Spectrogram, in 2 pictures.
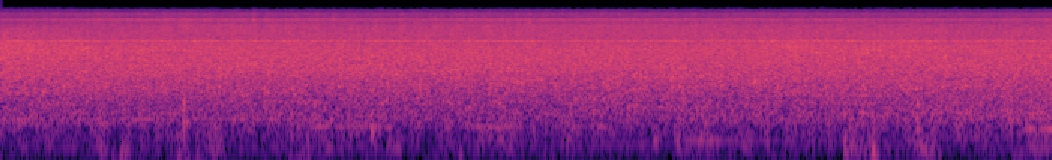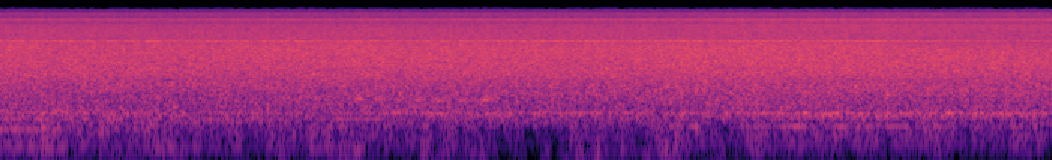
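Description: Waterfall: shallow water cascading and splashing down rock slabs close by, a steady, unbroken rush of water.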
